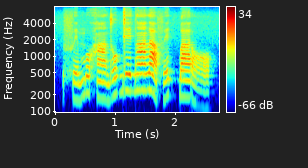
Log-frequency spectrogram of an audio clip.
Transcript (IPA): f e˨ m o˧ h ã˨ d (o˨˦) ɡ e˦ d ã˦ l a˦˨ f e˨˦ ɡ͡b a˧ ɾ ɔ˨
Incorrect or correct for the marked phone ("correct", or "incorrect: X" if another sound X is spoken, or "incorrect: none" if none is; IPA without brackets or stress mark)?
correct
